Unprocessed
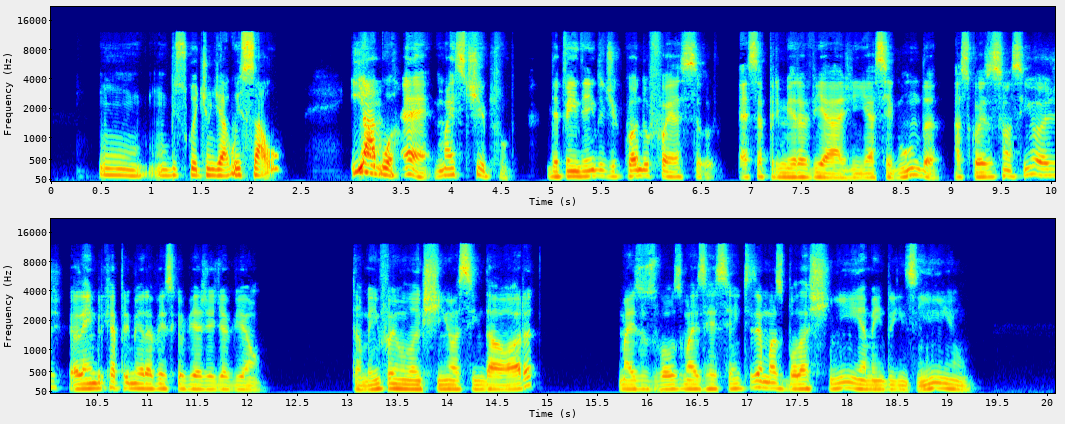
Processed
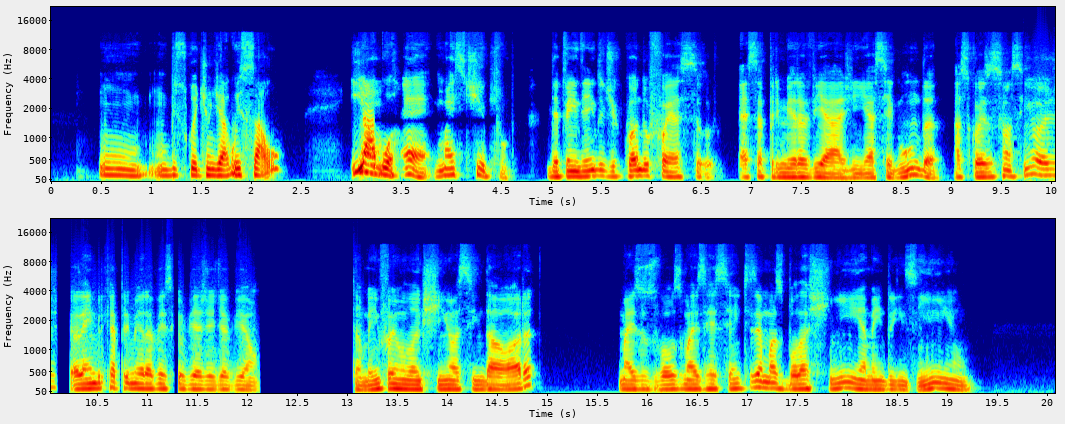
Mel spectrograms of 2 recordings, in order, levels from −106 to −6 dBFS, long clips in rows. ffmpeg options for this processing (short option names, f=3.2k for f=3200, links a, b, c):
-filter_complex "[0:a]asettb=1/sr,asplit=3[a][b][c];[a]atrim=end=3.224[d];[b]atrim=start=3.22:end=4.45,asetpts=PTS-STARTPTS,afade=t=in:d=0.004:c=qsin,afade=t=out:st=1.226:d=0.004:c=qsin,asuperstop=centerf=1500:order=4:qfactor=1.1[e];[c]atrim=start=4.446[f];[d][e]acrossfade=d=0.004:c1=hsin:c2=qsin[g];[g][f]acrossfade=d=0.004:c1=qsin:c2=hsin,asettb=1/sr,asplit=3[h][i][j];[h]atrim=end=9.714[k];[i]atrim=start=9.71:end=13.17,asetpts=PTS-STARTPTS,afade=t=in:d=0.004:c=qsin,afade=t=out:st=3.456:d=0.004:c=qsin,aeval=exprs='sgn(val(0))*max(abs(val(0))-0.00299,0)':c=same[l];[j]atrim=start=13.166[m];[k][l]acrossfade=d=0.004:c1=hsin:c2=qsin[n];[n][m]acrossfade=d=0.004:c1=qsin:c2=hsin,acrossover=split=2800[o][p];[p]acompressor=threshold=-47dB:ratio=4:attack=1:release=60[q];[o][q]amix=inputs=2:normalize=0,tiltshelf=f=1.3k:g=9,volume=3.5dB"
